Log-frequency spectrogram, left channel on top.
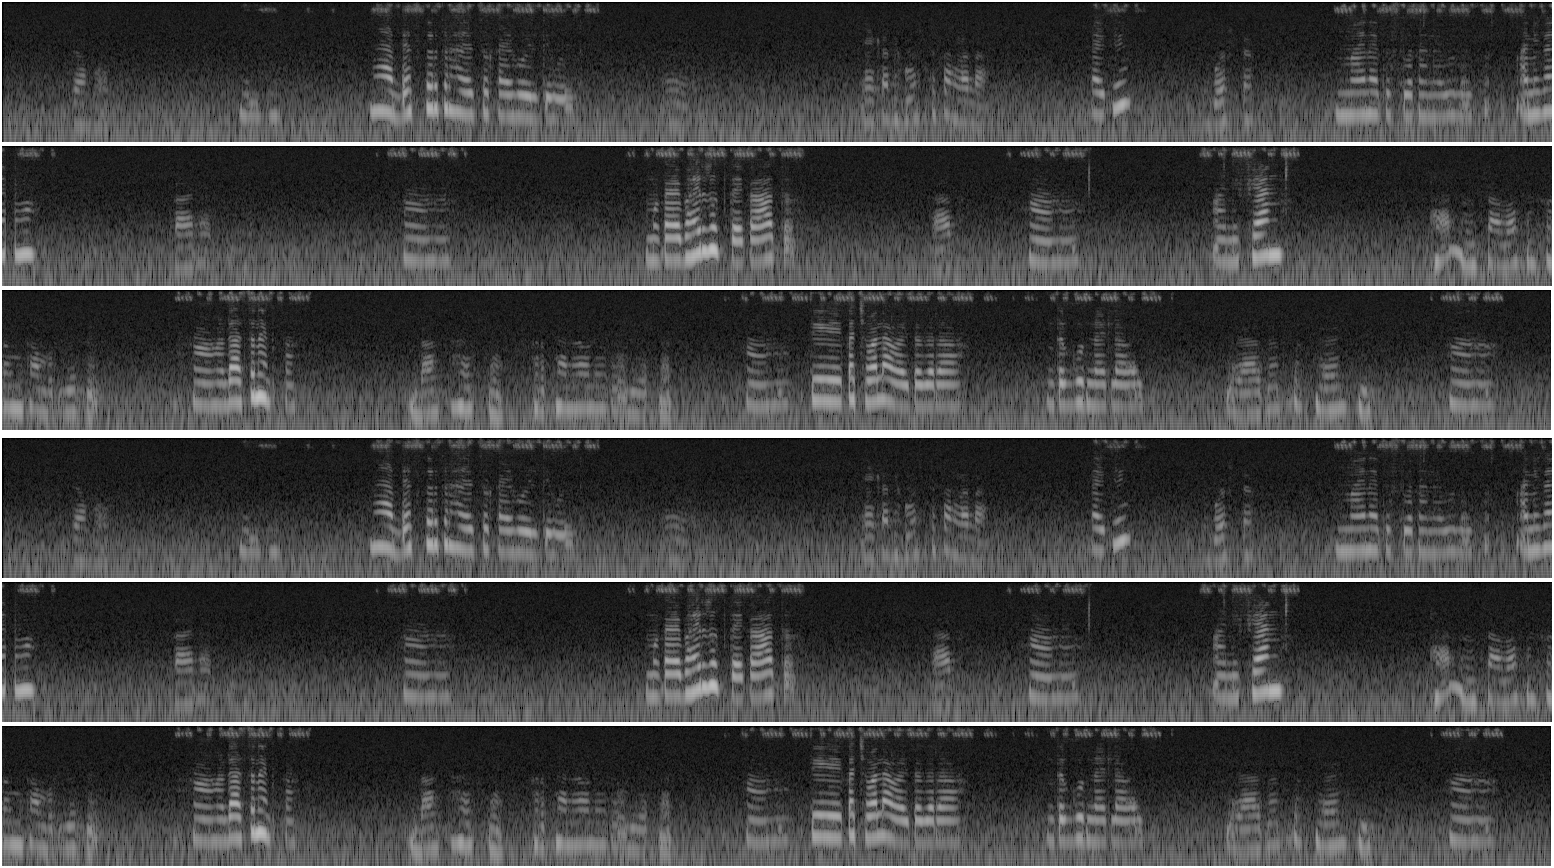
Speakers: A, on the right; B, on the left.
A: त्यामुळं
B: हम्म ह म अभ्यास करत राहायचं काय होईल ते होईल.
A: हम्म एखादी गोष्ट सांगा ना.
B: काय ते.
A: गोष्ट.
B: नाही नाही तसल काय नाही बोलायचं आणि काय मग.
A: काय नाही
B: हा हा मग काय बाहेर झोपताय का आत.
A: आत.
B: हा हा आणि फ्यान
A: फॅन चालू असल खरं मी कामबरू घेतोय.
B: हा ह डास नाहीत का?
A: दास आहेतत की तरर फॅन लावल्यावर एवढी येत नाहीत.
B: हा हा ते कछवा ला हवायचा जरा नई तर गुड नाईट लावज
A: टी अगरबत्ती आहे की
B: हा हा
